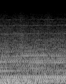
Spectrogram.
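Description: GT3 race car engine in Assetto Corsa EVO, a steady, loud, harmonic-rich drone held at high revs for a brief moment with no voices.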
